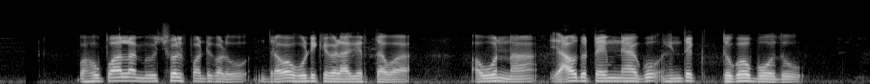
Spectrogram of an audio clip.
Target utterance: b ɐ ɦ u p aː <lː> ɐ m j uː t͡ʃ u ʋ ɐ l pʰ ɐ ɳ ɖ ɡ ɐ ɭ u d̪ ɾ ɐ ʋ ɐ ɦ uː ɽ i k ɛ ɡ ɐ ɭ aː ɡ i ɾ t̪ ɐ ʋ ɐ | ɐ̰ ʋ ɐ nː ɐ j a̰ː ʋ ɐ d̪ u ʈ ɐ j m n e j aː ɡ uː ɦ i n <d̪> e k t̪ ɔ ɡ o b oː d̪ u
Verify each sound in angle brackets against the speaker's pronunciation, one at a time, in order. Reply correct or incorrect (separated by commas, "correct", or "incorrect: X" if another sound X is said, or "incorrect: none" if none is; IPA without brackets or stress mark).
incorrect: l, correct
